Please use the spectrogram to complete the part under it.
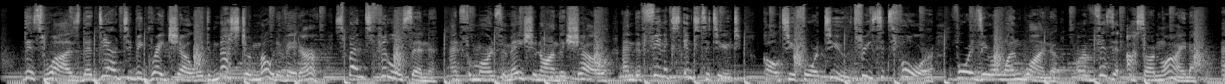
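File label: English Bahamas, branding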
